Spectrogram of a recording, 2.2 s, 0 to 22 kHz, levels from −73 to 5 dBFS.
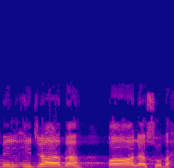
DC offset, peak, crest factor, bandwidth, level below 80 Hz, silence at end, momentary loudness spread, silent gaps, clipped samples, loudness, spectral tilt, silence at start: under 0.1%; -6 dBFS; 14 dB; 11.5 kHz; -68 dBFS; 0 s; 10 LU; none; under 0.1%; -19 LUFS; -3 dB/octave; 0 s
